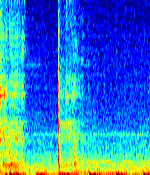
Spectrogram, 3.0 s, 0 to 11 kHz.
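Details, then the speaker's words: Racing wheel base (Elite wheel on a simulator cockpit, Xbox 360), left on standby about an hour: rough, uneven, gritty grinding pulses about twice a second from the fan side where the two force-feedback motors are; burning smell also noticed. "and if you can hear now there's a grinding noise in the side where the fan is where the two force feedback Motors are"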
